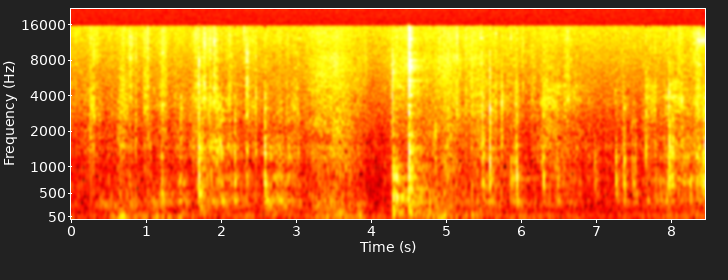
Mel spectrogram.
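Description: Faint small metallic clicks and scrapes of a hex wrench turning a bolt out of a steel shaft coupling, with a sharper cluster of clicks about four and a half seconds in.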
